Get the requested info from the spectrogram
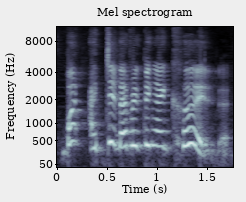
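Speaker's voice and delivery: high-pitched outburst of protest; indignant protest. Real, not acted. Streamer objecting to the game's verdict, indignant protest. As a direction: burst out defensively, pitch jumping up.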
